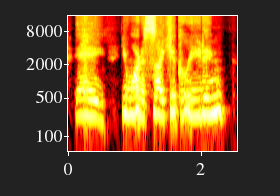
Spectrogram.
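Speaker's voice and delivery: rough, hoarse, very raspy voice. Retelling what an aggressive psychic said to the speaker, raspy voice. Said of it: "speaks to me in the most raspy voice ever".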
